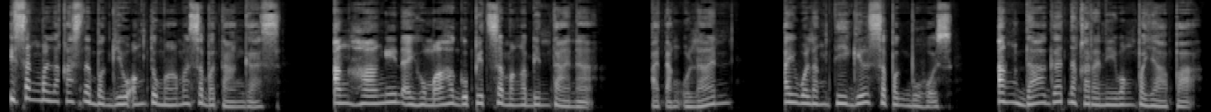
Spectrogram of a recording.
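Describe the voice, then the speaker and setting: This audiobook narrator is a woman with a Filipino accent reading from a scripted romance story. She speaks in a fairly low, darkish voice, captured dry and at studio quality.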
